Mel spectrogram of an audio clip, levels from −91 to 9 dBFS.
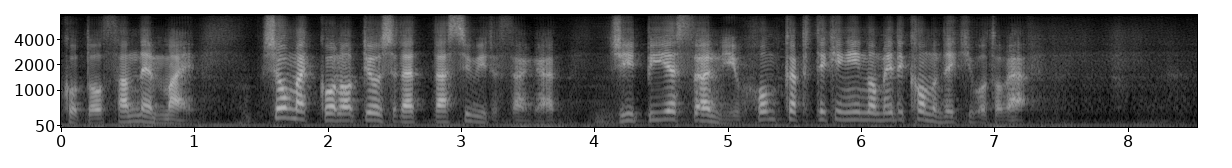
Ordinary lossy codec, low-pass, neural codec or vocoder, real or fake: none; none; codec, 16 kHz, 0.2 kbps, FocalCodec; fake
